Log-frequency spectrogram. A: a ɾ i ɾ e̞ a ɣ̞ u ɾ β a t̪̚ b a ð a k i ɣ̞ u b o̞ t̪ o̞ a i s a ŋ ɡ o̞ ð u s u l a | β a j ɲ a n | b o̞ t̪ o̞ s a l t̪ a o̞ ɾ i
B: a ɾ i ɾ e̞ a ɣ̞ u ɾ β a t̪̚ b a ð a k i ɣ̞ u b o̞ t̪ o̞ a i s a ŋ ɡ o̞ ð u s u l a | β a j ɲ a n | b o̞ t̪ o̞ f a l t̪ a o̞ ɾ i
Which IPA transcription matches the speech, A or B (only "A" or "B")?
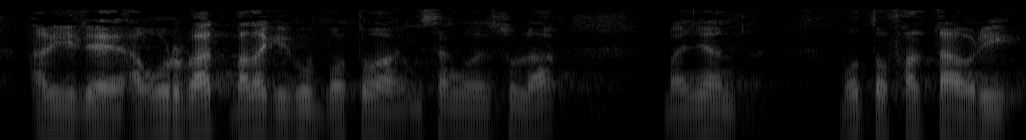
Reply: B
